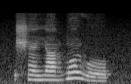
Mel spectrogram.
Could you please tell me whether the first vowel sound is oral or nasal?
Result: nasal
